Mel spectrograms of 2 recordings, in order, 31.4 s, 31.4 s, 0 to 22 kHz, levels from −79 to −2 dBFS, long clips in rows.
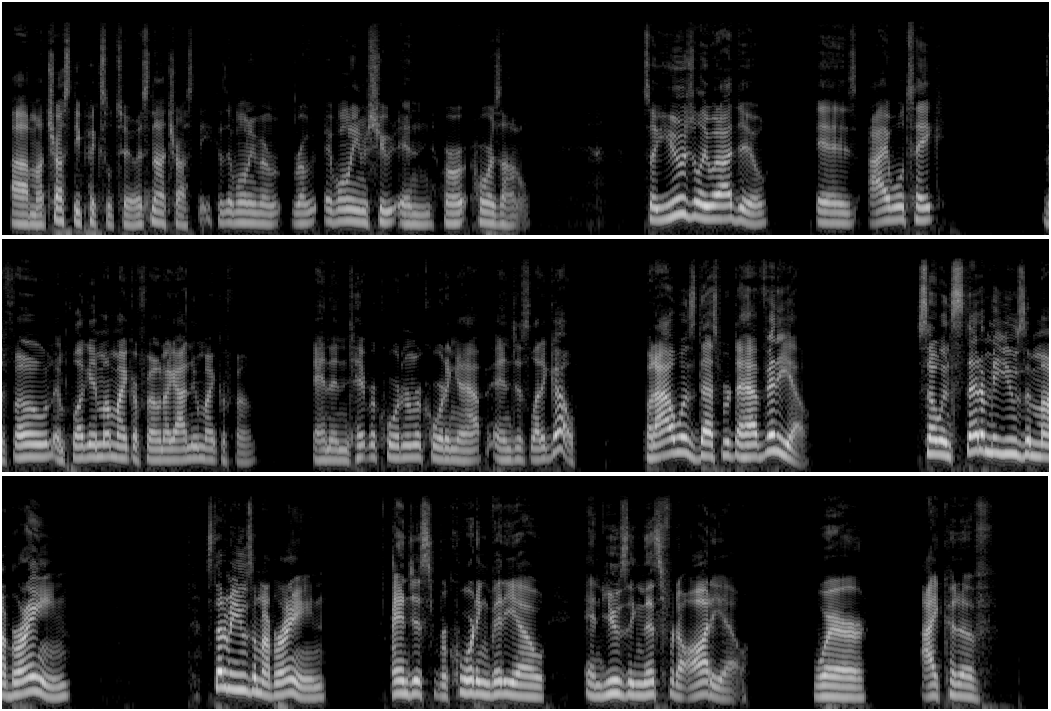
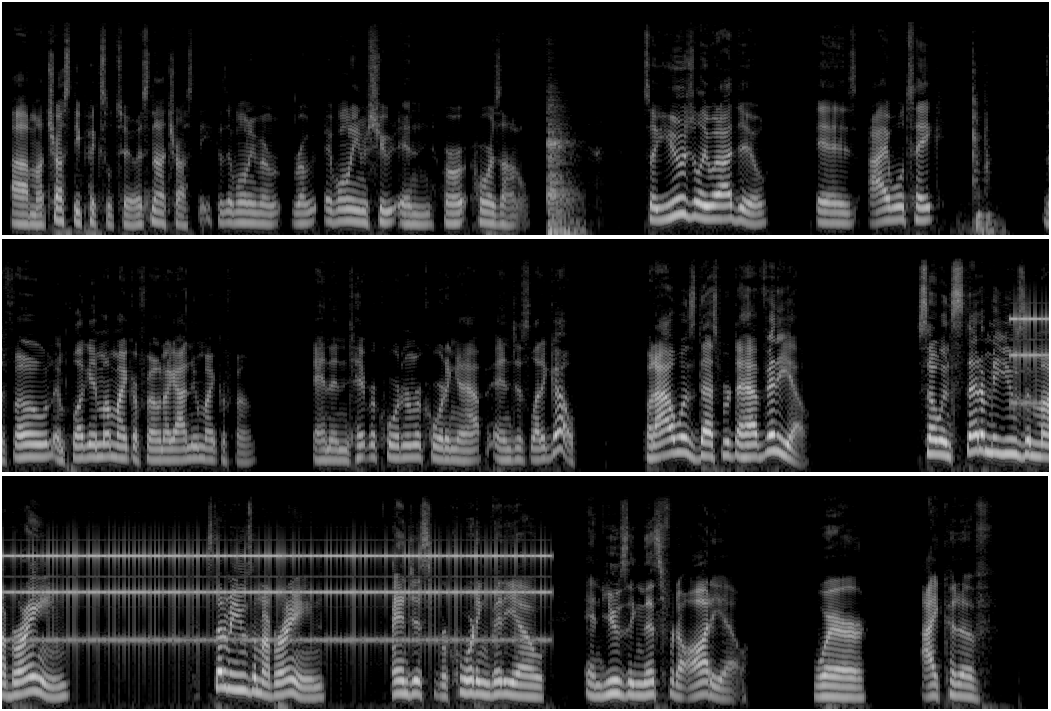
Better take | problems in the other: first | clattering dishes; noticeable; at 5.5 s; peak 8 dB below the speech // keyboard typing; faint; at 9.5 s; peak 15 dB below the speech // phone ringing; loud; from 21 to 26 s; peak 5 dB above the speech

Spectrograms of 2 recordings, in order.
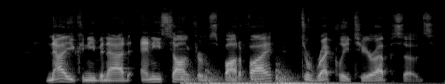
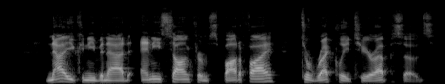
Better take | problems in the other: second | door banging; noticeable; from 2 to 3.5 s; peak 8 dB below the speech

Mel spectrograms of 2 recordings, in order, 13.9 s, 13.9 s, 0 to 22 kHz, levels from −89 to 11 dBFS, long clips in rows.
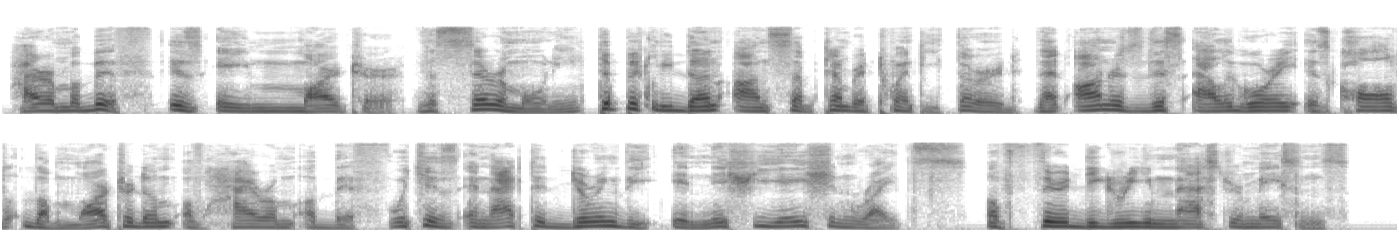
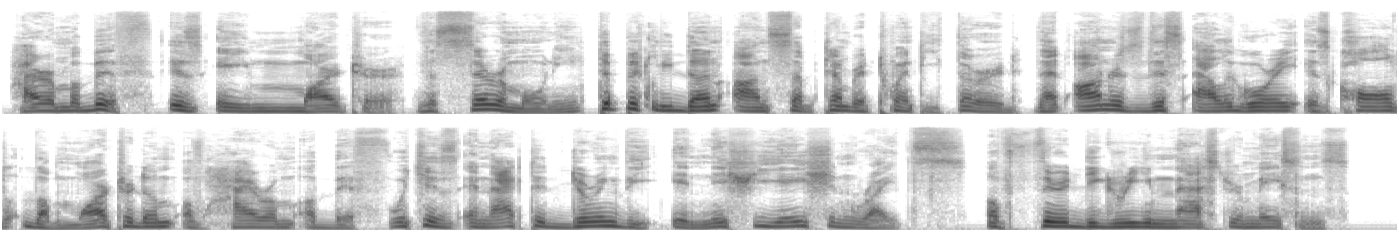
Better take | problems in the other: second | garbled, watery; slightly; nothing above 8.5 kHz

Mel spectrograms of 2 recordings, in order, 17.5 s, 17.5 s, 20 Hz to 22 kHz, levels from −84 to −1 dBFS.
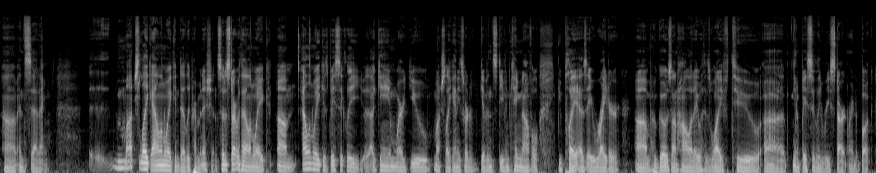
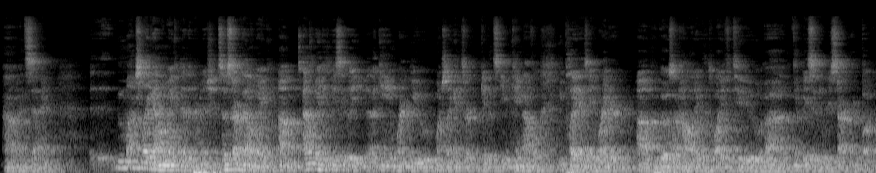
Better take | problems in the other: first | room echo; strong; dies away in 1.4 s // off-mic speech; far

